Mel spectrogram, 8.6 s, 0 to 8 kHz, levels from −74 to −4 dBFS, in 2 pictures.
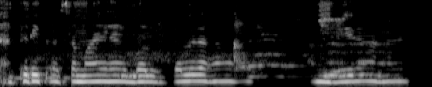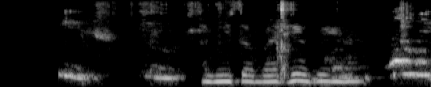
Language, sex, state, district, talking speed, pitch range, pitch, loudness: Hindi, female, Bihar, Purnia, 105 wpm, 205-335 Hz, 215 Hz, -28 LUFS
